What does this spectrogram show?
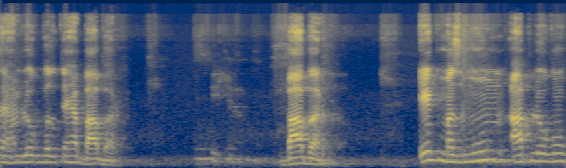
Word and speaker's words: Babur: Uzbekistan میں ازبک لوگ جو ہیں وہ بابر کا پروننسیشن کرتے ہیں بابر، اور وہ بابر لکھتے ہیں، وہ پروناؤنس کرتے ہیں بابر. اس لیے آپ دیکھیں گے کہ انگریزی کے پرانے ٹیکسٹ میں بابر ہر جگہ پہ BABUR لکھا ہوا ہے، چونکہ وہ بابر بولتے تھے اور بابر لکھا.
